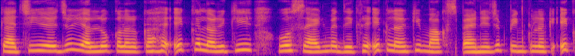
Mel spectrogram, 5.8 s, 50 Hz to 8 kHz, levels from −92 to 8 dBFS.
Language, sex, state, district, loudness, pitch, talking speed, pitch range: Hindi, female, Chhattisgarh, Sukma, -17 LUFS, 235 Hz, 260 wpm, 220-255 Hz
